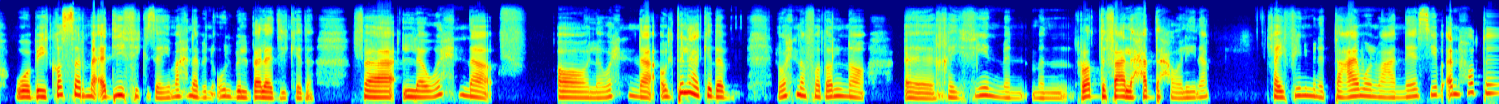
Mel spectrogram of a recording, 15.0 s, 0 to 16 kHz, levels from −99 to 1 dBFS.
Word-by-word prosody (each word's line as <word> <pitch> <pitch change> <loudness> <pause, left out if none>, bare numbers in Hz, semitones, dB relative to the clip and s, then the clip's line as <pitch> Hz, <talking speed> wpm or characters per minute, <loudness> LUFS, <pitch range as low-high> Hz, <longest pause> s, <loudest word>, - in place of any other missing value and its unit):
وبيكسّر 190 +6 +3
مقاديفِك 200 +1 +1
زي 160 0 -3
ما 195 - -4
إحنا 200 0 0
بنقول 180 +3 -5
بالبلدي 170 -3 +2
كده، 155 -1 -6 0.4
فلو 180 +1 +3
إحنا 210 - 0
ف - - -15 0.3
آه، 165 -2 +2
لو 160 +2 -5
إحنا 195 -3 -1
قُلت 185 -1 -1
لها 310 -5 +6
كده 185 -7 +1 0.5
"لو 190 - +1
إحنا 225 +2 0
فضلنا 185 -3 -1 0.4
آآ، 150 -3 0
خايفين 185 +6 -4
من 160 -2 -9
من 155 -1 -7 0.4
رَد 195 +1 +4
فعل 190 -2 +6
حد 185 0 0
حوالينا، 165 +4 -4 0.6
خايفين 215 +5 +1
من 200 - -3
التعامل 190 +4 +1
مع 170 -1 -2
الناس 190 +7 -3
يبقى 240 +1 +1
نحُط 310 +4 -3
185 Hz, 140 wpm, -19 LUFS, 170-205 Hz, 0.6 s, لها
